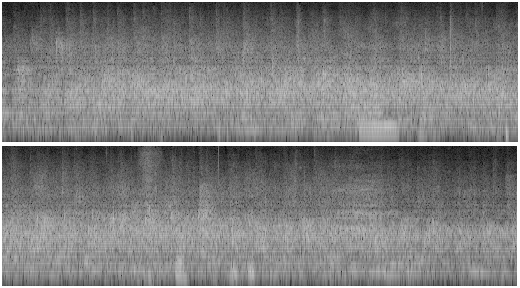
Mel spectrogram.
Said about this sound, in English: They're applauding you, I would think, from the terrific interview so far.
